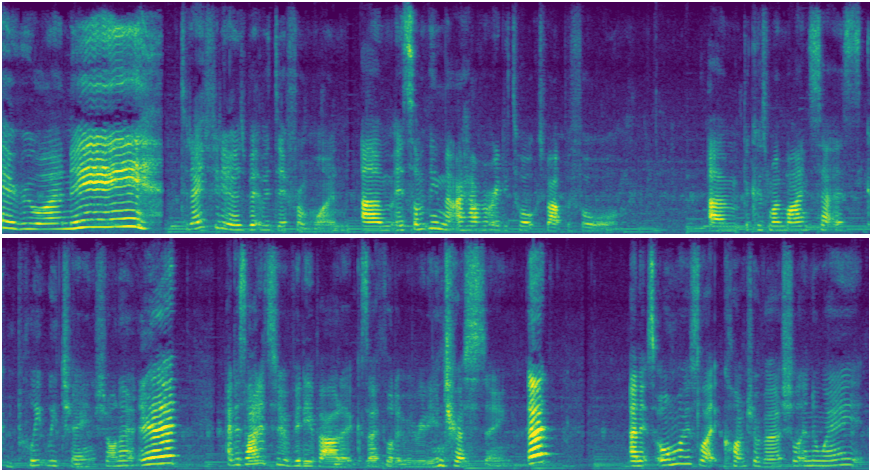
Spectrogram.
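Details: Young woman with severe Tourette syndrome, with involuntary movements and noises for seven years; medication for her tics was tried and she no longer wants it. Vocal tics include shouted words, swearing, 'hey' and laughing.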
